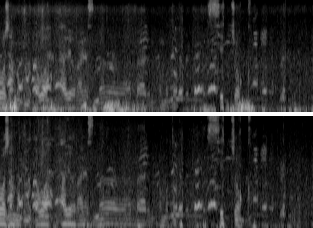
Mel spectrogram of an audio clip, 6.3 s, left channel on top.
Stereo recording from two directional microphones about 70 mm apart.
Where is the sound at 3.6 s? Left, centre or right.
Left.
